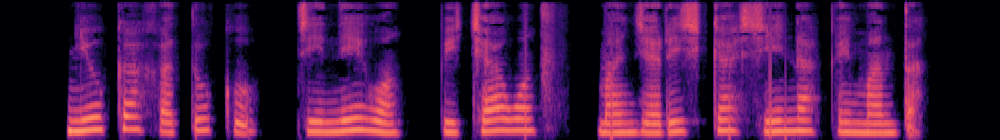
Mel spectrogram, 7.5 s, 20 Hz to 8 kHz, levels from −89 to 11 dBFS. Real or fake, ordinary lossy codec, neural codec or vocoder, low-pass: real; AAC, 48 kbps; none; 7.2 kHz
